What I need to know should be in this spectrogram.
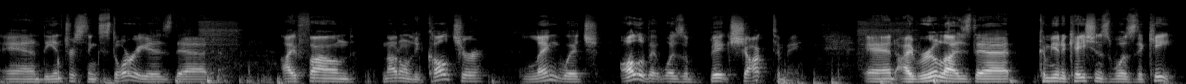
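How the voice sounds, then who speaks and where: A man's voice: medium pitch, unhurried, fairly bright tone. A man from Guatemala whose first language is Spanish, speaking confidently and emphatically as a body language teacher guesting on a radio talk show. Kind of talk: casual radio interview.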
